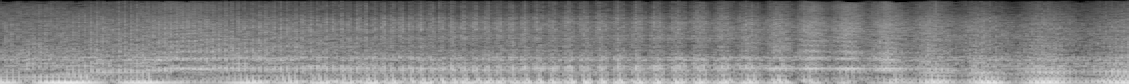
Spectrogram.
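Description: Raw hardstyle electronic track: a distorted synth lead over heavy bass, with a roll that speeds up through the second half, building toward a drop.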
